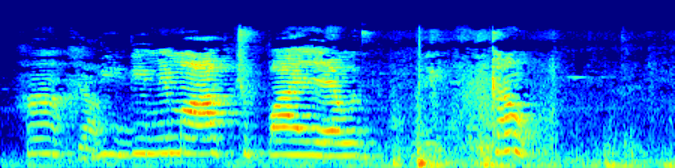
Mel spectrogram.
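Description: A young girl talks and laughs in a high voice up close.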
